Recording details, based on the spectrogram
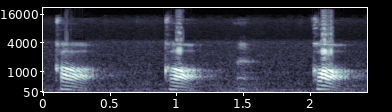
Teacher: Yang pertama adalah keluarnya dari pangkal lidah. Ya, keluarnya dari pangkal lidah dengan mengangkat ke atas langit-langit.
